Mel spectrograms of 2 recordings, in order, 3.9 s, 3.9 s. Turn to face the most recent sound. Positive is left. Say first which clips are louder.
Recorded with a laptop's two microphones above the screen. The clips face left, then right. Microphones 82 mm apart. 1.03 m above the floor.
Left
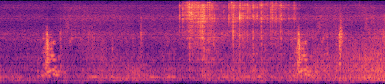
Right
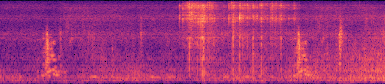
# right 3 dB
turn(degrees=-40)  # may be behind; listen again after turning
